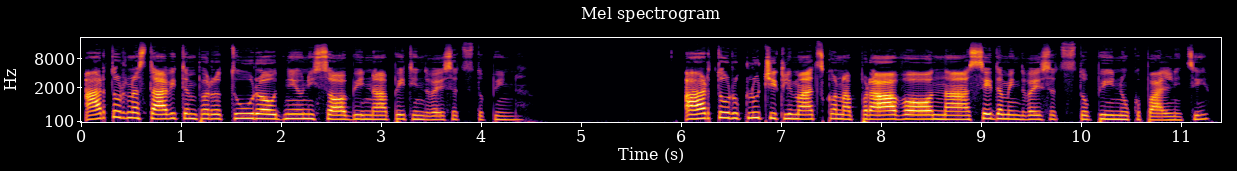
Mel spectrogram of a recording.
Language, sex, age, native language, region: Slovenian, female, 30-49, Slovenian, Central Slovenia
